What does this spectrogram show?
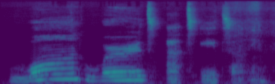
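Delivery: drawn out slowly, one word at a time. Shown as a demonstration. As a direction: show how slow copying feels. Acting slow copying.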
